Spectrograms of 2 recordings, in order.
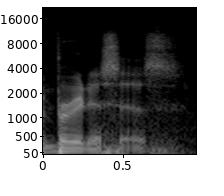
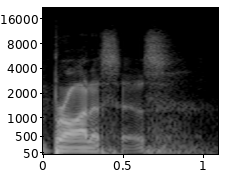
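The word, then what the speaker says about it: Broaddus: get their name wrong I keep W to call them the brutus' the brutus' but it's the the bruses I keep when you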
